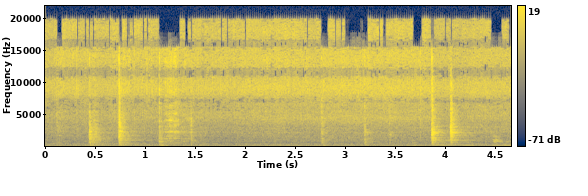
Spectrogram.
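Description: Roasted corn cut off the cob cooks in a pan with a steady sizzle, while a handful of sharp stirring scrapes and taps break through at irregular intervals.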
